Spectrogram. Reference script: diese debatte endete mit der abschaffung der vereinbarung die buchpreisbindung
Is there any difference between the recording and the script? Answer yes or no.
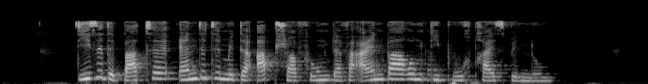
no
